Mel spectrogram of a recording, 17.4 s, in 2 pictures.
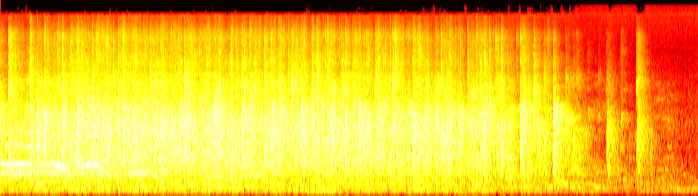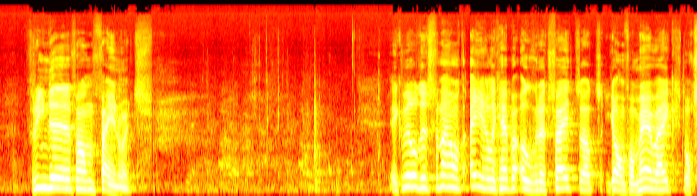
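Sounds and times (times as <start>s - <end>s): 
audience applause: 0.0s - 8.2s
speech: 9.2s - 10.6s, 13.6s - 17.4s.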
